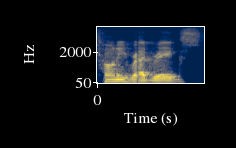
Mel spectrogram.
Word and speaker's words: Tony Rodrigues: The other thing you want to talk about, my name is Tony Rodrigues with an S, and that's the correct pronunciation. It's Portuguese. 7 greats ago, we were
